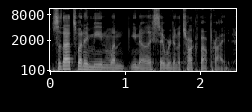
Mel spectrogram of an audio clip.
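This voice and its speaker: A congested young man hosts a casual solo podcast, talking rapid-fire at a medium pitch. He's chatty and rambling, full of fillers and restarts, and the recording has no room sound.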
